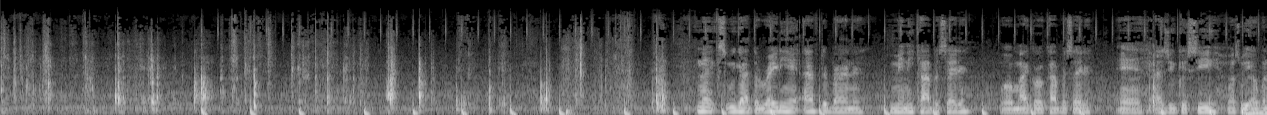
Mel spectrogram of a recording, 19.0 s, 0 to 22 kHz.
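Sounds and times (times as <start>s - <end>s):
cardboard boxes on wooden table: 0.0s - 10.3s.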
